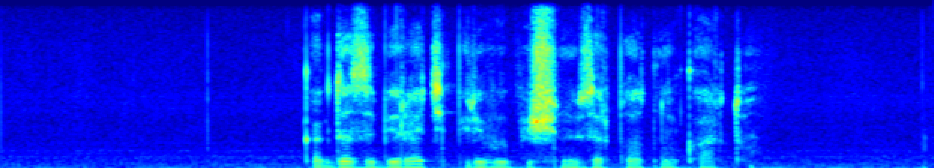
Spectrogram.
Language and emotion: Russian, neutral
